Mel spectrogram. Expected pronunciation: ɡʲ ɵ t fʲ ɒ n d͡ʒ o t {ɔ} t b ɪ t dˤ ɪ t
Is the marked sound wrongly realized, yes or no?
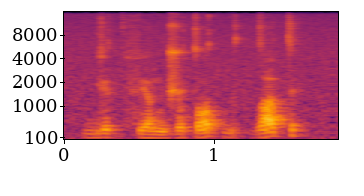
no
